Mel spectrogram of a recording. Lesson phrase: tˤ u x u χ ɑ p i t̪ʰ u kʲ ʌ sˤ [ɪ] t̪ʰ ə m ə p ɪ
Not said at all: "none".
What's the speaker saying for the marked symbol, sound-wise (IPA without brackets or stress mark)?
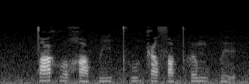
ə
